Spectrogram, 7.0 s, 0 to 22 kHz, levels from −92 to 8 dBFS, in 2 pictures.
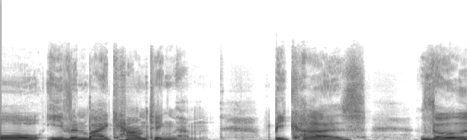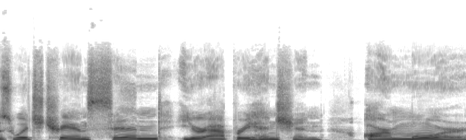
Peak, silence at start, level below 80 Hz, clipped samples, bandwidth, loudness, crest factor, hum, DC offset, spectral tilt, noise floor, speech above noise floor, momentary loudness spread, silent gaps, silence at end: -6 dBFS; 0 s; -54 dBFS; under 0.1%; 14.5 kHz; -22 LUFS; 16 dB; none; under 0.1%; -5 dB/octave; -43 dBFS; 22 dB; 12 LU; none; 0 s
